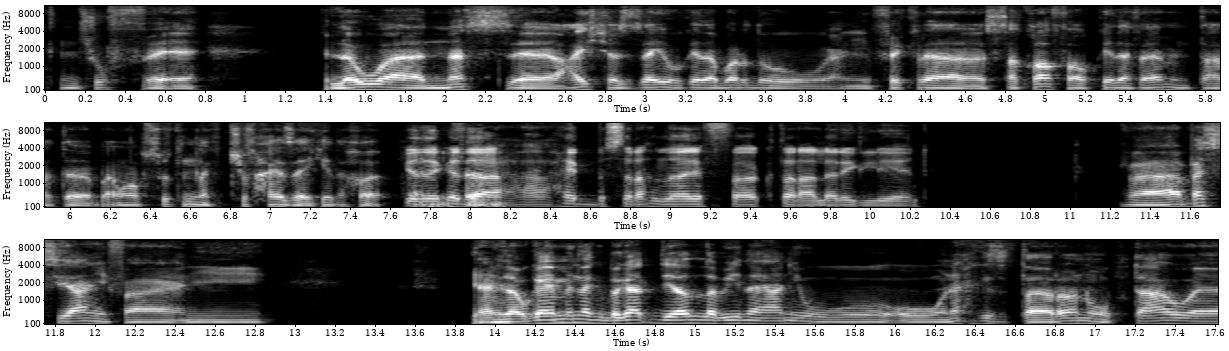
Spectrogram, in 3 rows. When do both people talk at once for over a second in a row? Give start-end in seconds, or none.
none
